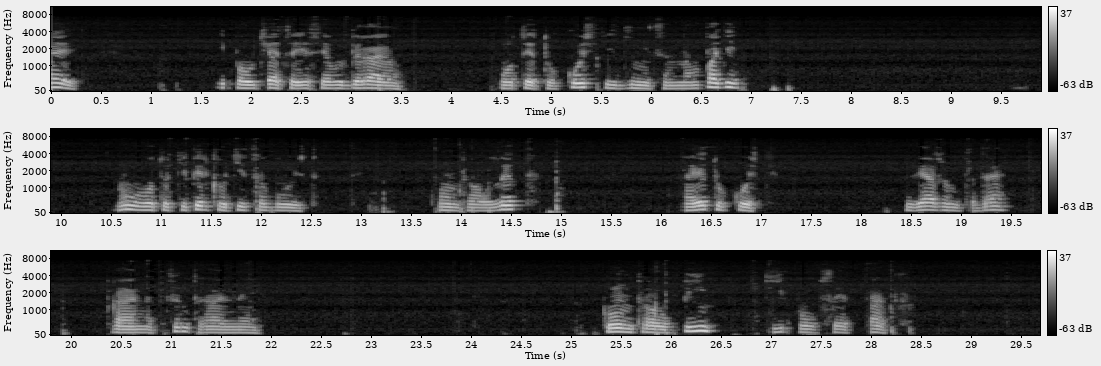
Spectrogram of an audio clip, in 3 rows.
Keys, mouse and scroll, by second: 1.0 KP_1, 2.4 middle click, 3.4 middle click, 4.4 click, 5.4 KP_1, 7.1 r, 11.0 click, 11.9 KP_3, 14.0 ctrl+z, 16.0 click, 19.3 middle click, 20.5 shift+click, 21.4 middle click, 22.7-23.9 middle drag, 25.6 ctrl+p, 28.1 KP_1, 29.4 middle click.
